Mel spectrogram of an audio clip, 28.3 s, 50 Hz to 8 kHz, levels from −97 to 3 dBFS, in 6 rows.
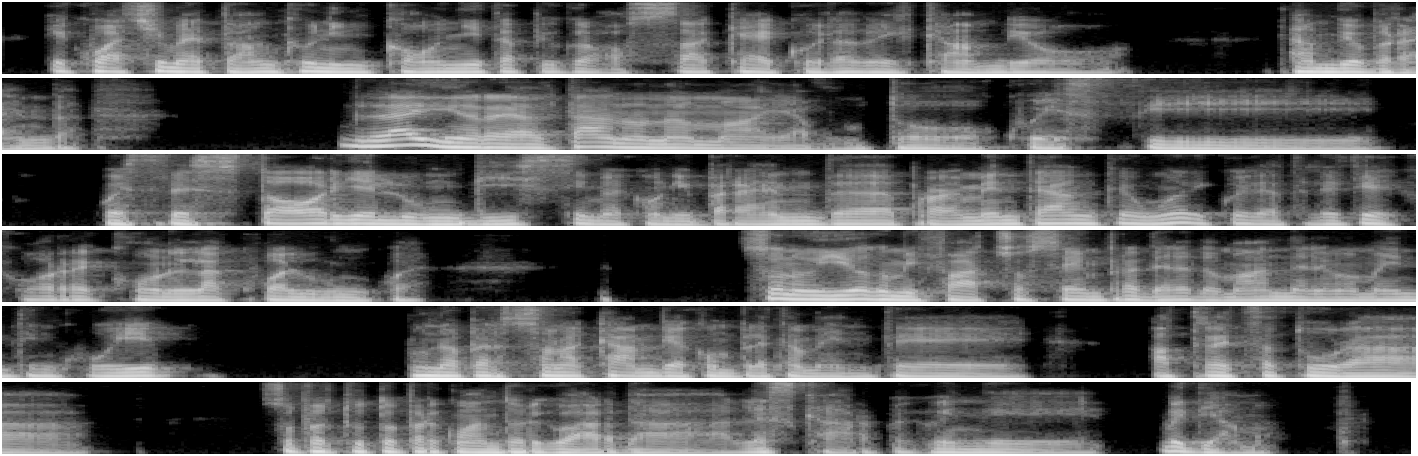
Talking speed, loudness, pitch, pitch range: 140 wpm, -20 LUFS, 105 Hz, 100-115 Hz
